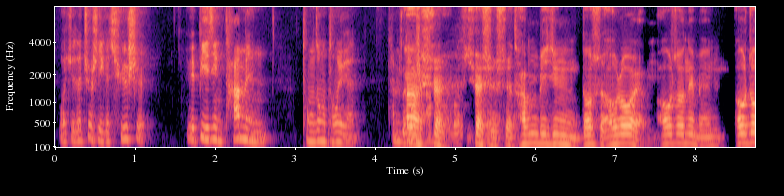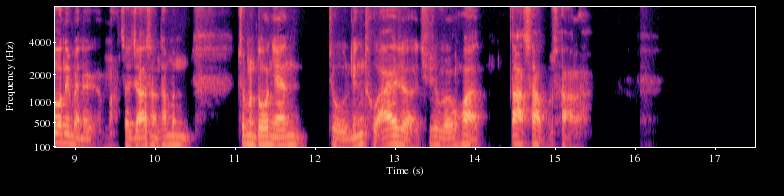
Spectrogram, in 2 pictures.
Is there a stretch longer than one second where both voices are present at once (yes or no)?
yes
